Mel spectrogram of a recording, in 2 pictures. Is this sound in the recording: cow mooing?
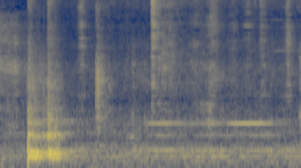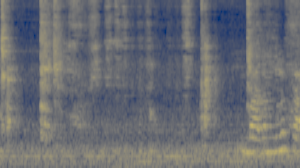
no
